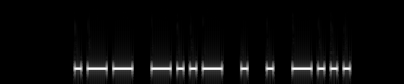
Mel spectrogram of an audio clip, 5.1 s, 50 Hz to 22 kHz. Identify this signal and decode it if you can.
Morse code, heard as a keyed tone, about 15 wpm, 700 Hz. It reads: WXEEB
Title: Code Groups - 5 Letters - 15wpm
